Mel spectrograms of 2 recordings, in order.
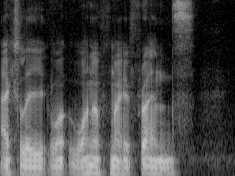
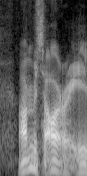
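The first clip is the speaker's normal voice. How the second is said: insincere, plainly not meant, unconvincing; 4 semitones higher, 10 dB louder than usual. Showing how an apology can sound: mock unconvincing apology. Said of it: "then it just doesn't really sound like you are".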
